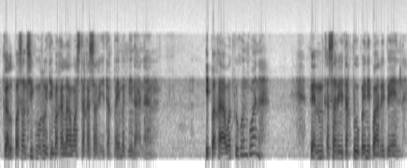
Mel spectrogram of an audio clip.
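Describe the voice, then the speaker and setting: A man's voice: on the low side, a little fast, lightly acted. A man acting a domestic role in an old-time Ilocano radio drama, with an Ilocano accent. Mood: conciliatory. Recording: dull, lo-fi old radio recording.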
